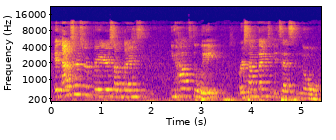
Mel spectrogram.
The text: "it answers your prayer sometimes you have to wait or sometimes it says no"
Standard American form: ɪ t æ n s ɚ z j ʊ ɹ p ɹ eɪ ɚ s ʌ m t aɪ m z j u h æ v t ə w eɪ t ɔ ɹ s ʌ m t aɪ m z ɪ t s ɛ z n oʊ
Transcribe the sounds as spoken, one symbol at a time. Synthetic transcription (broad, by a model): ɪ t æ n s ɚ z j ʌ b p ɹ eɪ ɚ s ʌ m t aɪ m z j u h æ v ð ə w eɪ t ɔ ɹ s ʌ m t aɪ m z ɪ t s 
